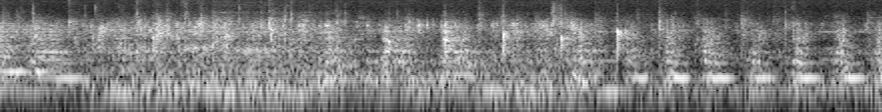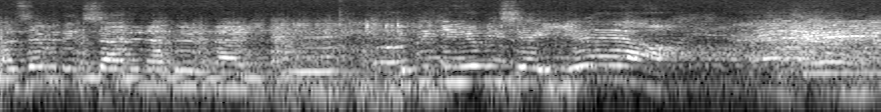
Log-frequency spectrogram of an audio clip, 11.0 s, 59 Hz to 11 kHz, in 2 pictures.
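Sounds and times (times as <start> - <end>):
guitar notes: 0.0 - 0.8, 2.0 - 8.0.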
